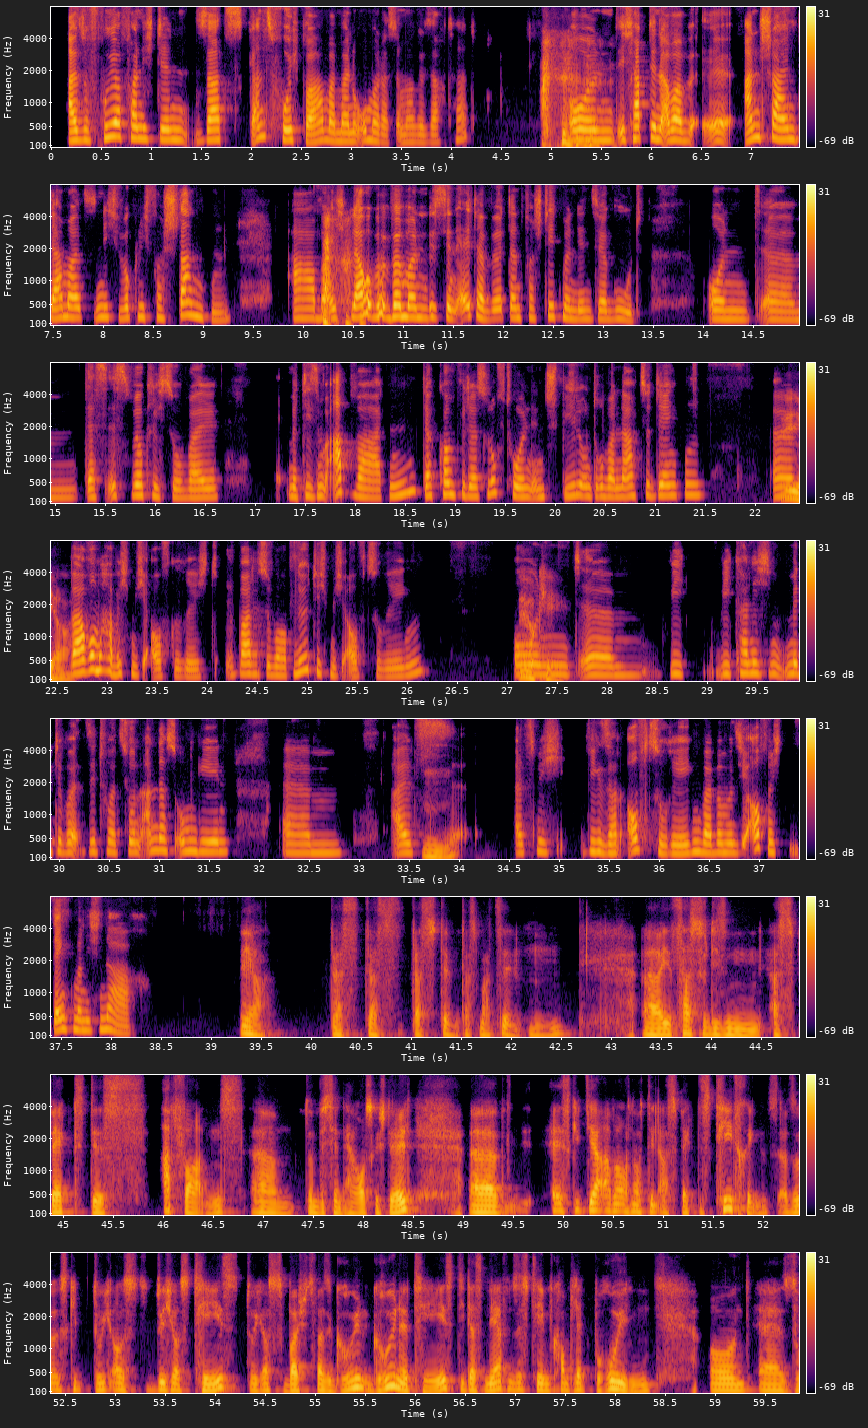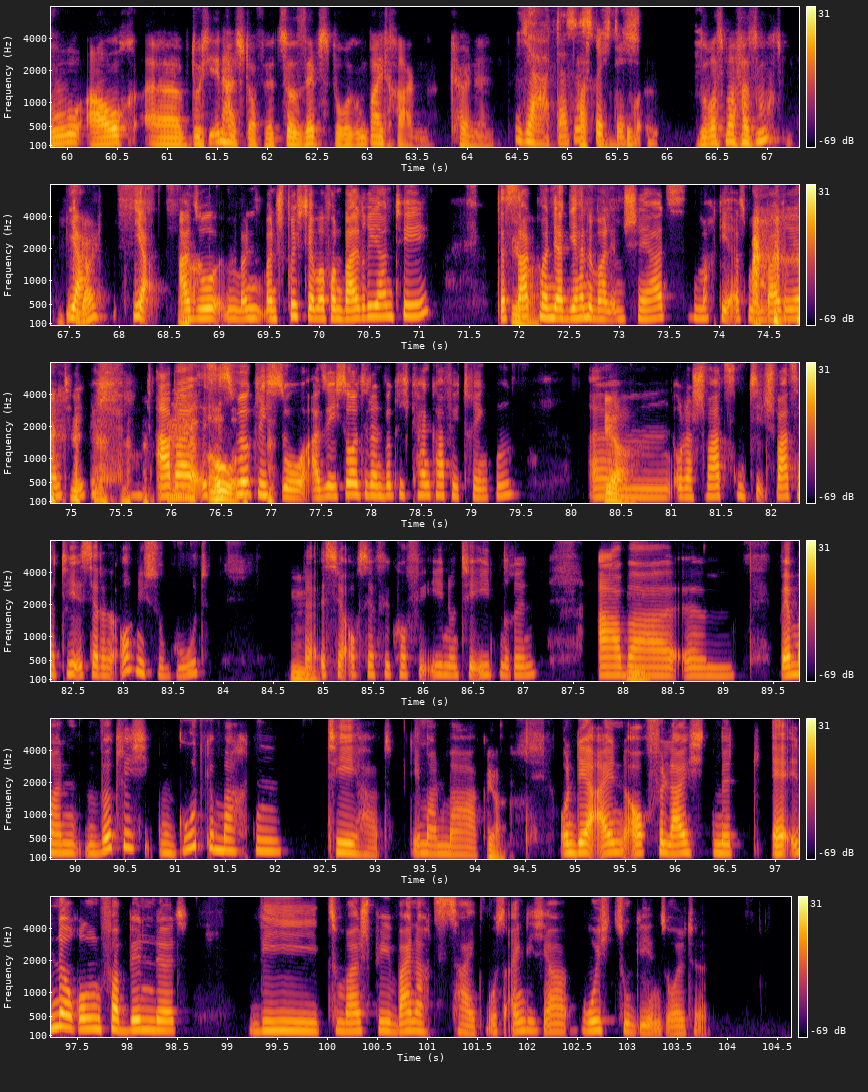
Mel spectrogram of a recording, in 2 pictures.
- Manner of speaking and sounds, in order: chuckle; other background noise; chuckle; laughing while speaking: "glaube"; chuckle; chuckle
- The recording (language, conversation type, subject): German, podcast, Was tust du, um dich selbst zu beruhigen?
- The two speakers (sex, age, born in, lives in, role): female, 55-59, Germany, Germany, guest; male, 40-44, Germany, Germany, host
